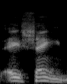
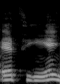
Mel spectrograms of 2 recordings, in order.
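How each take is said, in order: First: The name is said like 'ay-shane'. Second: The name is said like 'et-ee-en'. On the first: The speaker calls it right. "it's A. Shane" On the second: The speaker calls it wrong. "I heard that it's not Etienne"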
